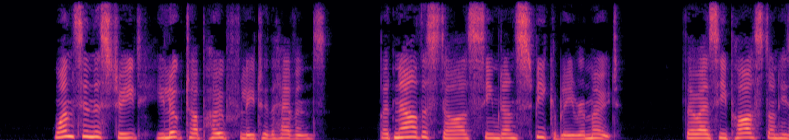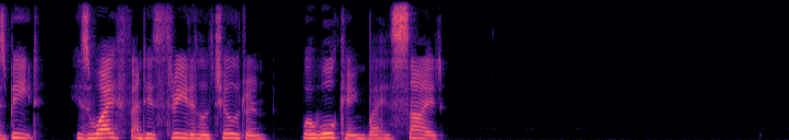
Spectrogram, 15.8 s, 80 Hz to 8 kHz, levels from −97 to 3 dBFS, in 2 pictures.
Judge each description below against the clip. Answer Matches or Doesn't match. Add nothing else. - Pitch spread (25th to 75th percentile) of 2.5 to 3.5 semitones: Matches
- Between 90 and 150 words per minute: Matches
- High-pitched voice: Matches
